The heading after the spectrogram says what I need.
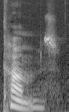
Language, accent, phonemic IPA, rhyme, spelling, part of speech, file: English, US, /kʌmz/, -ʌmz, comes, verb, En-us-comes.ogg
- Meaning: third-person singular simple present indicative of come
